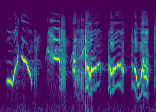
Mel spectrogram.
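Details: Lyrebird, a forest bird of Australia, giving harsh, buzzy squawking phrases, each rising and falling, in five bursts over about three seconds.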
